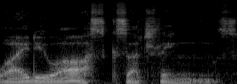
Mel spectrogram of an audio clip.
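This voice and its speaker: A man performs a put-on character voice. His pitch is very deep and low. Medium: read story. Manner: sly, coaxing.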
